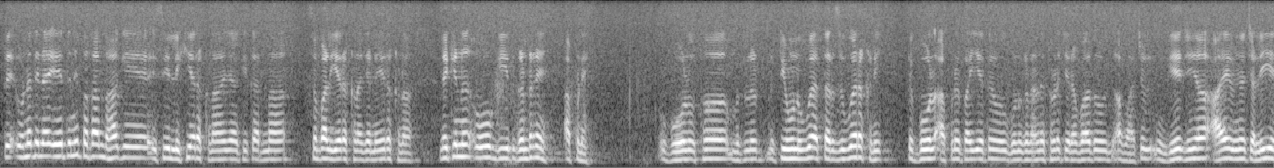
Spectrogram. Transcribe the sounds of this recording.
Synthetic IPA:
t̪eːʔʊnãːd̪ɪnãeːt̪oːnĩːpət̪̬aːd̪aːk̬ɪɪseːlɪkʰɪjaːɾəkʰɳaːjãːkɪkəɾnaː | səmbaːlɪjaːɾəkʰnaːd͡ʒãːnəĩːɾəkʰɳaː | leːkɪnoːɡiːt̪ɡəɳɖneːaːpɳeː | oːboːlʊt̪ʰːõːmət̪ləbʈjuːnʊːɛːt̪əɾzuːɛːɾəkʰɳiːt̪eːboːla̰ːpɳeːpaːiːɛːt̪eːoːɡʊɳɡəɳaːneːt̪ʰoːɽaːt͡ʃɪɾãːbaːd̪oːaːʋaːt͡ʃɡeːd͡ʒɪjãːʔa̰ːeːɦʊjãːt͡ʃəliːeː

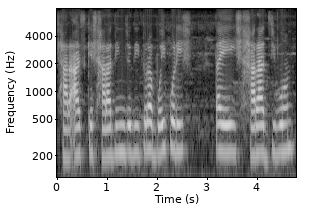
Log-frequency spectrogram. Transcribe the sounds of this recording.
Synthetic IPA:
ʃaɾa̰d͡ʑkeʃaɾad̪ind͡ʑod̪it̪oɾabojpoɽiʃ | t̪ajejʃaɾad͡ʑibon

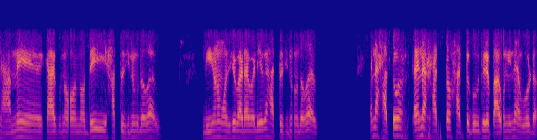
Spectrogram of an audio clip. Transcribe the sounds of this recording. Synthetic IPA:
amekakunɔnɔd̪ejhat̪ɔd͡ʒinɔkud̪ɔbau | d̪ujd͡ʒʱɔɽ̃ɔmɔd̪ʱiɾebaɽapaɽiebaɦat̪ɔd͡ʒinɔkud̪ɔbau | kanaɦat̪ɔkaĩnaɦat̪ɔɦat̪ɔɡout̪ʰiɾepawninabʱoɖɔ

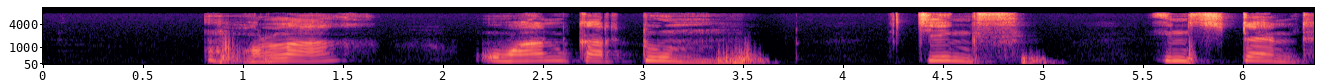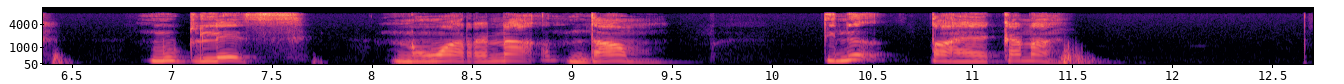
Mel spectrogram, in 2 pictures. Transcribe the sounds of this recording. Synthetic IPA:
hɔla | wankaɾʈun | t͡ʃiŋs | insʈaɳʈ | nuʈles | nɔwaɾɛnaʔd̪am | t̪inəʔt̪aɦɛkana

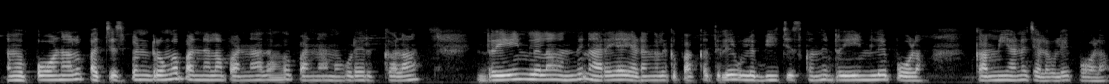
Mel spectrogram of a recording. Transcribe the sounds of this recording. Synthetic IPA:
nɐmːɐpoːnaːlʊ̃pɐt͡ʃːɐspɐɳɾɐʋɐŋɡɐpɐɳːɐlãːpɐɳːaːðɐʋɐŋɡɐpɐɳːaːmɐkuːɽɐɪɾɯkːɐlãːɖɾeːnɪlɛlːãːʋɐnd̪ɯnɪɾɐjaɪɽɐŋɡɐɭɯkːɯpɐkːɐt̪ːɪljeːʊɭːɐbiːt͡ʃːɐskɯʋɐnd̪ɯɖɾeːnɪleːpoːlãː | kɐmːɪjaːnɐt͡ʃɛlɐʋɯleːpoːlãː

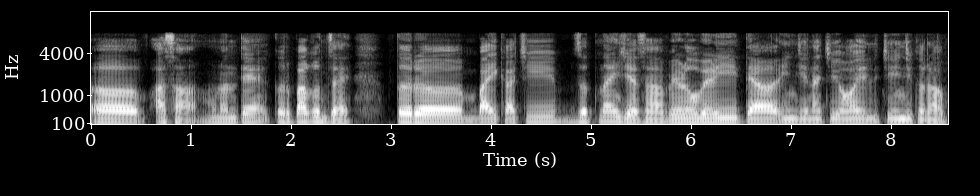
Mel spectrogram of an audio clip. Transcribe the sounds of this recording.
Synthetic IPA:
ə̰sã̰m̤əɽ̃unt̪ɛ̃kəɾpakət̪d͡zaj | t̪əɾbajkat͡ɕiːd͡zət̪naɦjd͡ʑiəs̬aʋeɭoʋeɭiːt̪jaiɲd͡ʑinat͡ɕiɔjlt͡ɕẽd͡ʑkəɾa̰ʋ

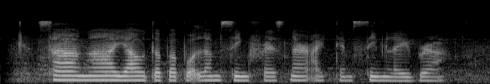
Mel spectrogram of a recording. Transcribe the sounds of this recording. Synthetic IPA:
saŋajawdəbəbɔ̰ʔləmsĩŋfɹɛsnəɹʔa̰jtɛ̃msĩŋlajbɹa

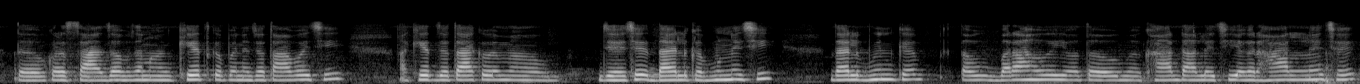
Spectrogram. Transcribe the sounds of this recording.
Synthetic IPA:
t̪ɔokəɾsad͡ʒəbd͡ʒənakʰet̪kepəɦined͡ʒət̪aβɛt͡ʃʰi | akʰet̪d͡ʒət̪akeoime | d͡ʒeɦɛt͡ʃʰɛd̪ailkebunɛt͡ʃʰi | d̪ajlbunket̪ɔubəɾaɦojɔt̪ɔmekʰaɾɖalɛt͡ʃʰiəɡəɾɦalnɛt͡ʃʰɛ

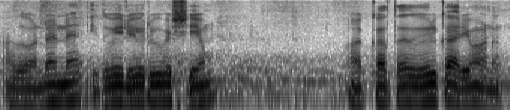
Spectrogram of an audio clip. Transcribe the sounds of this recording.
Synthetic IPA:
ɐ̰ðuɣo̞ɳɖɨt̪ɐnːe̞ʔḭðuʋɐlijo̞ɾuʋiʂɐjɐm | a̰ːkːaːt̪ːɐoɾukaːɾjɐmaːɳɨ

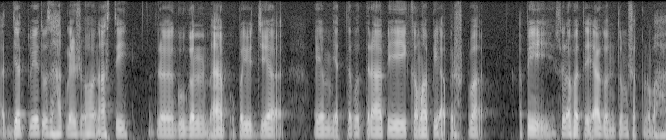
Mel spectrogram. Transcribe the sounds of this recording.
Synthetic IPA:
ɐ̰d̪jɐt̪ʋeːt̪usɐɦɐkleːʃo̰ɦɐnʔa̰ːst̪i | t̪ɐt̪ɾɐɡuːɡɐlma̰ːpupɐjud͡ʒɐjɐ̰ | ɐjɐmjɐ̰t̪ːɐkut̪ːɾʔaːɐpikɐmɐpiʔɐ̰pɾɪʂʈʋɐ̰ | ɐpisulɐbʱɐt̪ḛja̰ɡɐnt̪umʃɐknṵmɐɦɐ

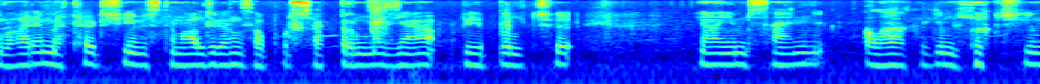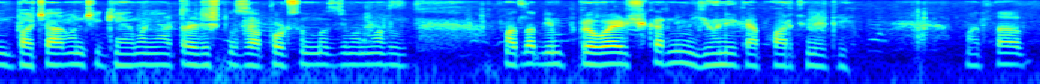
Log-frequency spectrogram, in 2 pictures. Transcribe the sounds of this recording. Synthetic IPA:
ʋaːɾʲemet̪ʰɐɖt͡ʃʰijimist̪eːmaːlt͡ʃʰikɐsɐnsɐpoːɾʈsek̚ʈɐɾmɐnzjãːpiːpɨlt͡ʃʰi | jãːjimsajn | ɐlaːkakjimlɨkʰt͡ʃʰijimbɐt͡ʃaːʋɐnt͡ʃʰiɡʲẽːmɐnjãːʈɾeɖiʃnɐls̬ɐpoːʈsɐnmɐzjimɐnmɐ | mɐt̪lɐbjimpɾoːʋaːɪɖt͡ʃʰi̥kɐɾnjimjuːnikɐpaːɾt͡ʃuːniʈi | mɐt̪lɐb

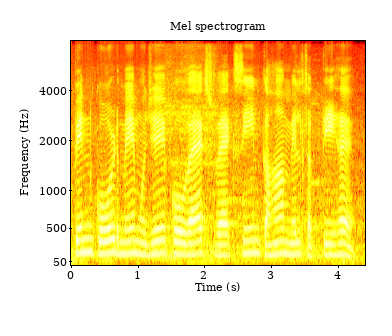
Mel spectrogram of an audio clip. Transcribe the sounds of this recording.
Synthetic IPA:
pɪnkoːɾɖmẽmʊd͡ʒʱekoːʋɛːksʋɛːksiːnkɐɦãmɪlsɐk̚t̪iɦɛː

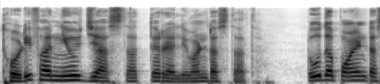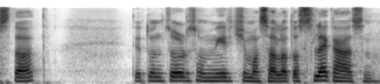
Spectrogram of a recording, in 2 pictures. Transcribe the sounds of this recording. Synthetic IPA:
t̪ʰoɽiːfaɾnjuːd͡zd͡ʑiəst̪at̪ːjɔɾeliʋəɳʈəst̪a̰t̪ | ʈud̪əpɔiɳʈəst̪at̪ː | et̪uːnt͡soɽsɔ̃miɾt͡ɕiːməsalɔt̪əslɛ̃kãjəsna

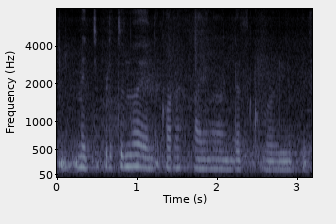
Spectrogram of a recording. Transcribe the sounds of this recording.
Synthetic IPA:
met͡ɕːɐ̥pːeɽut̪ːunːɐenːɨkureːkaːɾjɐŋːɐɭuɳɖɨskuːɭilpːi

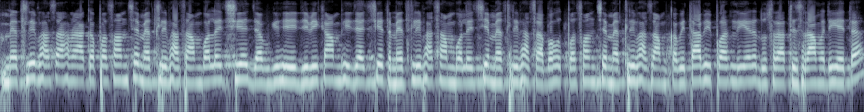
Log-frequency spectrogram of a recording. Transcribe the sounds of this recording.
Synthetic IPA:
met̪ʰlibʱasaɦəmɾakepəsənd̪̚t͡ʃʰɛmet̪ʰlibʱasaɦmebolɛt͡ʃʰijɛd͡ʒəbkiid͡ʒibikambʱid͡ʒajt͡ʃʰijɛt̪ɔmet̪ʰlibʱasamebolɛt͡ʃʰijɛmet̪ʰlibʱasabəɦut̪̚pəsə̃nd̪̚t͡ʃʰɛmet̪ʰlibʱasaɦəmekəbit̪abʱipəɽ̤liɛɾed̪usɾat̪isɾameɾiɛt̪ə

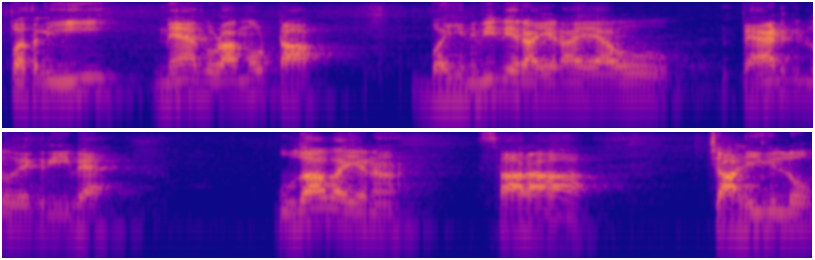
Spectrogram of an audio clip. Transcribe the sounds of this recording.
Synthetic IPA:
pət̪liːɦiːmɛ̃ːt̪ʰoːɽaːmoːʈaː | baːijənbiːmeːɾaːd͡ʒeːɽaːeaːoː | pɛ̃ːʈkɪlːoːd̪eːkəɾiːbɛː | ʊd̪aːbaːijən | saːɾaː | t͡ʃaːliːkɪlːoː

